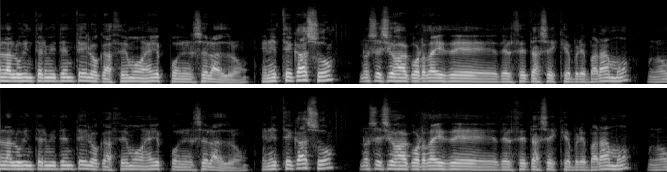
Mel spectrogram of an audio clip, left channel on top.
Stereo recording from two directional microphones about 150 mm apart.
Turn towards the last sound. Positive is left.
turn(degrees=20)  # may be behind; listen again after turning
